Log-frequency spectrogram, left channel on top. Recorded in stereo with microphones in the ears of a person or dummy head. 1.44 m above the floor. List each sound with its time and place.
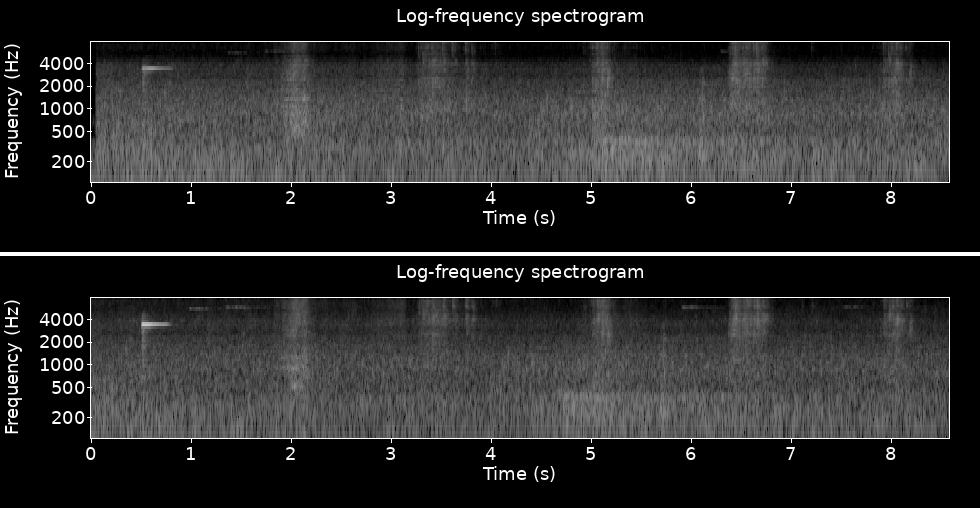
0.5 s a piano: 55° right (ahead or behind), 0.9 m
1.8 s a zipper: 5° left (ahead or behind), 1.6 m
3.2 s crumpling: 40° left (ahead or behind), 1.4 m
